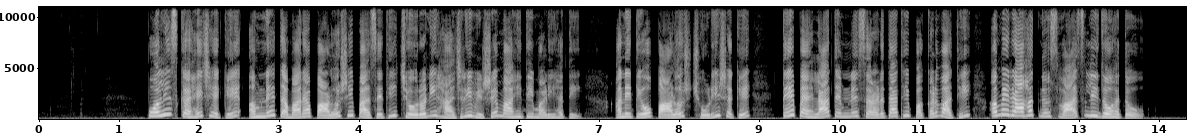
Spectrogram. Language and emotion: Gujarati, happy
